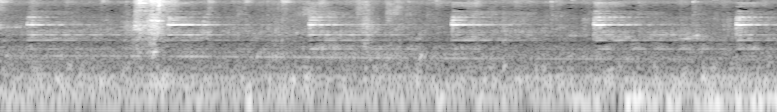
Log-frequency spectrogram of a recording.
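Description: Former Canadian National locomotive hauling a tanker train, a faint distant rumble of rolling cars with brief high squeals and tonal horn-like notes rising above the low background.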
